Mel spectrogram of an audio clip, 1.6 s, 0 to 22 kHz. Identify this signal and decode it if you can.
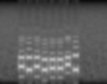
DTMF, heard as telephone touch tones, dialled by machine, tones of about 70 ms. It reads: 82814403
